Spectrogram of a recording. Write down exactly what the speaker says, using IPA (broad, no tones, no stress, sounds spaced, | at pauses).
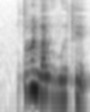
tˤ ɛ̃ v a v o̤ v ɯ t͡s ẽ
